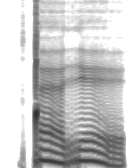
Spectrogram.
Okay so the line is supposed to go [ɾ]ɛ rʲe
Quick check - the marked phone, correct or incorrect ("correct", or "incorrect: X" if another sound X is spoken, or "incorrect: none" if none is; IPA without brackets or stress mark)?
incorrect: ǃ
